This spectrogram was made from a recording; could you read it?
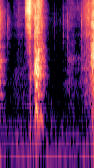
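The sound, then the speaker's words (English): A person imitates a dingo bark from Australia with one sharp yelp rising out of quiet breathy noise, ending in a brief hiss. “That's barking in Australia. If you've never been to Australia, that's what dingoes sound like.”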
